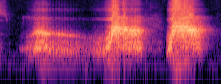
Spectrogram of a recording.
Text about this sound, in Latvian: Tas, ko jūs tikko dzirdējāt, ir Meksikas seno iedzīvotāju maiju. Viens no sakrālajiem dzīvniekiem - jaguārs, jaguāra balss.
